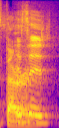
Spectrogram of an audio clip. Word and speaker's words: Tarun: Yeah, because it's like, it's Tarun. I was like, it's Tarun, right? And then Iram's like, yeah, but you could say Tarun.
